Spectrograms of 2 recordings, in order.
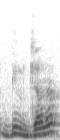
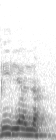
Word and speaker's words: Biljana: billionaire george sorry georgievich julie so she's not bill jenner but billionaire yeah so l and j is pronounced as le i don't think that there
